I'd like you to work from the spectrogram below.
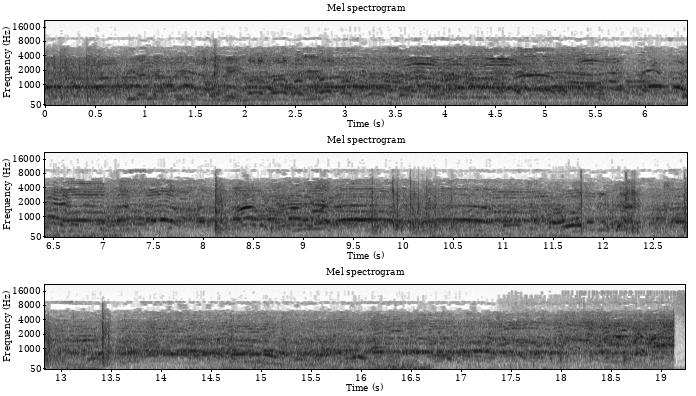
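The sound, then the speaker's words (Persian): Gunshots during a street protest in Zahedan, where a police station was attacked: scattered sharp cracks burst out over a loud, unbroken crowd hubbub and shouting. “همطور که گفتم صدای تیراندازی رو توی این ویدیو میشنویم که خیلی هم زیاد هست”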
